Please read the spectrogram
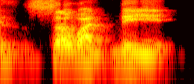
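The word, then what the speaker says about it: สวัสดี: Just say Sawadee.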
